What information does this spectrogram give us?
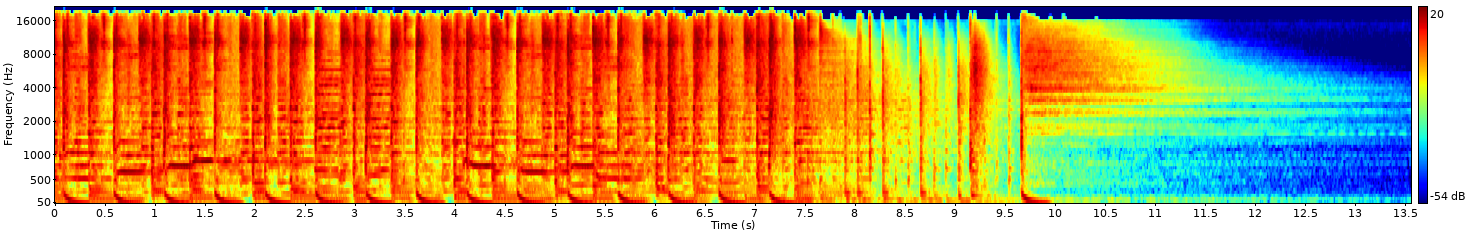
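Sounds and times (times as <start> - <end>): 
Latin dance music for Zumba: 0.0 - 10.2.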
